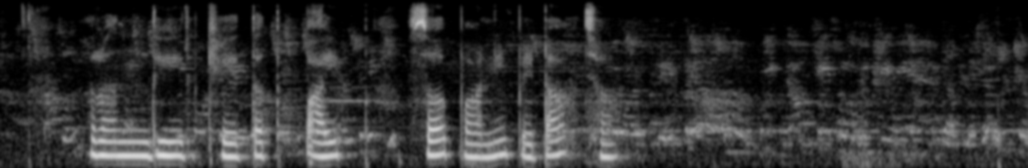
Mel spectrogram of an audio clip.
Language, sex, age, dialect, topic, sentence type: Magahi, female, 25-30, Northeastern/Surjapuri, agriculture, statement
